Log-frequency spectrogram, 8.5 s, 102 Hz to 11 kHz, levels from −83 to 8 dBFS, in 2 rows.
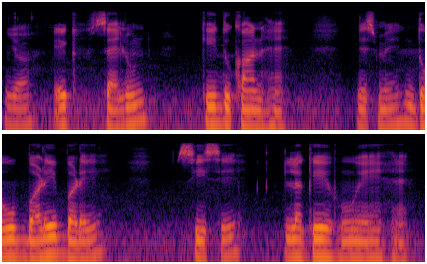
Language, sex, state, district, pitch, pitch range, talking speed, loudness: Hindi, male, Jharkhand, Jamtara, 115 Hz, 105-120 Hz, 100 wpm, -27 LUFS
